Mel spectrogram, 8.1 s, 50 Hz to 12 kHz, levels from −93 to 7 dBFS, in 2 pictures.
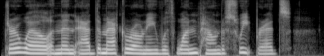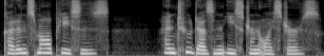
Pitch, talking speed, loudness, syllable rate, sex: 225 Hz, 155 wpm, -15 LUFS, 4.3 syllables/s, female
